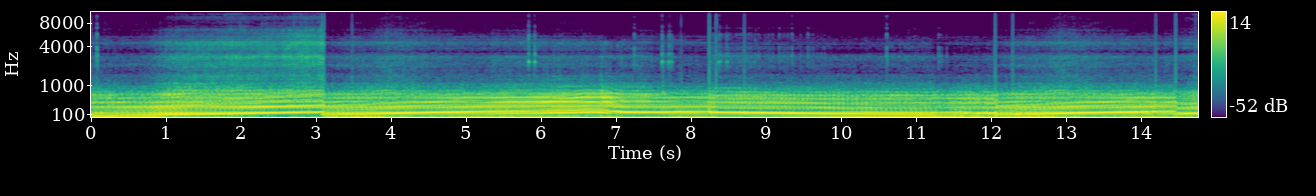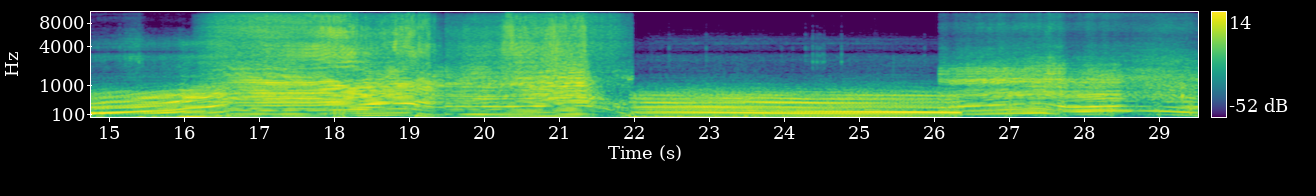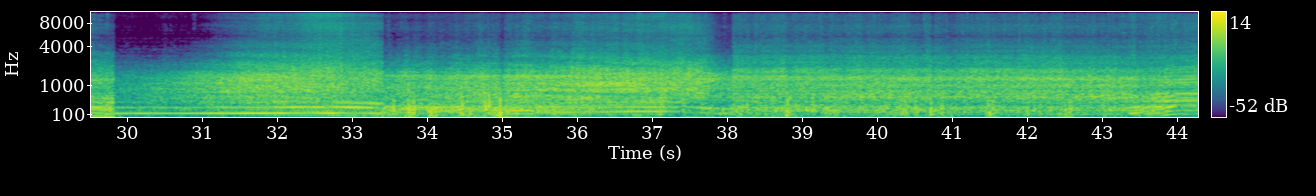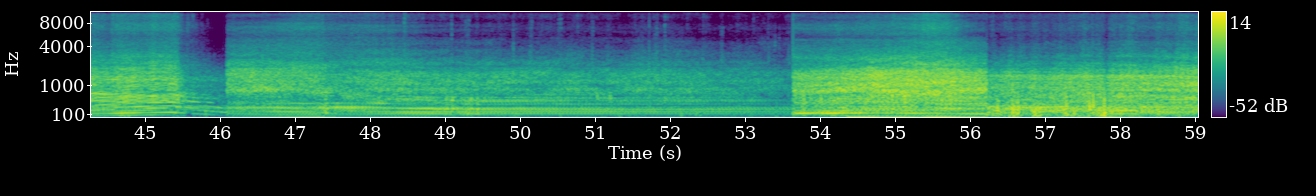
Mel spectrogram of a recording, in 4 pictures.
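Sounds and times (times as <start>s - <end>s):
car engine accelerating through gears: 0.0s - 29.9s.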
